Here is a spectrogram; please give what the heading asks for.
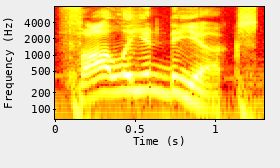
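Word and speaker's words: Folie à Deux: Friday I saw Joker Folly ad do or as a Americans say Folly adcs now this is the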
